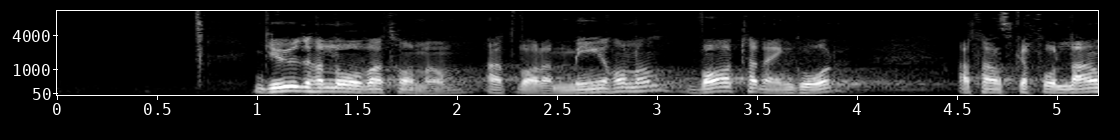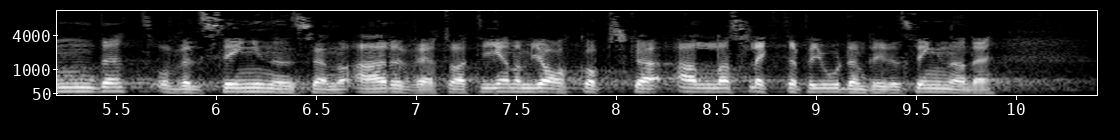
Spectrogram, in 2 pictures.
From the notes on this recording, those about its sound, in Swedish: Inspelad i Roseniuskyrkan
